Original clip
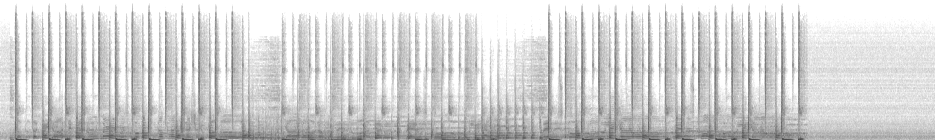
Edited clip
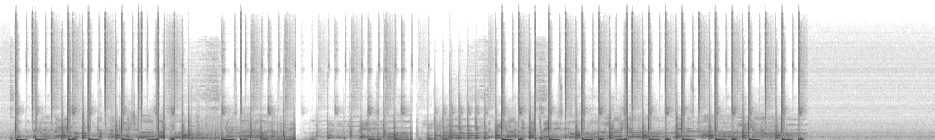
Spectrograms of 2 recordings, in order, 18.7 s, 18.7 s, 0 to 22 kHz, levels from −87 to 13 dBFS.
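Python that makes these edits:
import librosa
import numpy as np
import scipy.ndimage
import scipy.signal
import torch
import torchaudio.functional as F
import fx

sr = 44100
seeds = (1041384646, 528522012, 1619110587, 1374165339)

y = fx.edit(x, sr, fx.move(start_s=0.7, length_s=0.95, to_s=10.71),
    fx.move(start_s=2.39, length_s=0.26, to_s=5.77),
    fx.reverse_span(start_s=3.98, length_s=0.71),
    fx.fade_in_span(start_s=6.85, length_s=1.61),
    fx.fade_in_span(start_s=9.19, length_s=0.85),
    fx.reverse_span(start_s=12.27, length_s=0.29), tone=tone)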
